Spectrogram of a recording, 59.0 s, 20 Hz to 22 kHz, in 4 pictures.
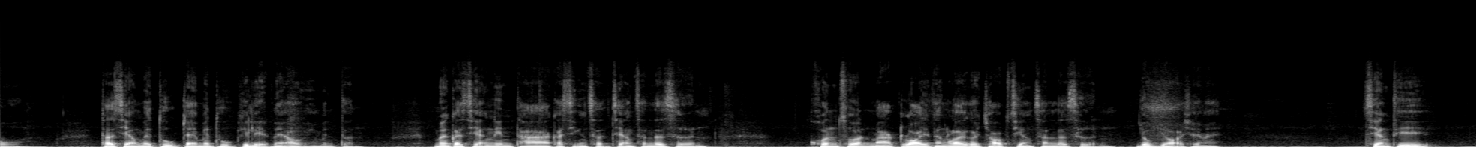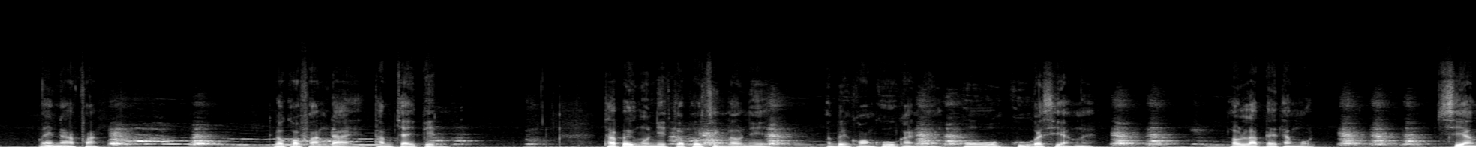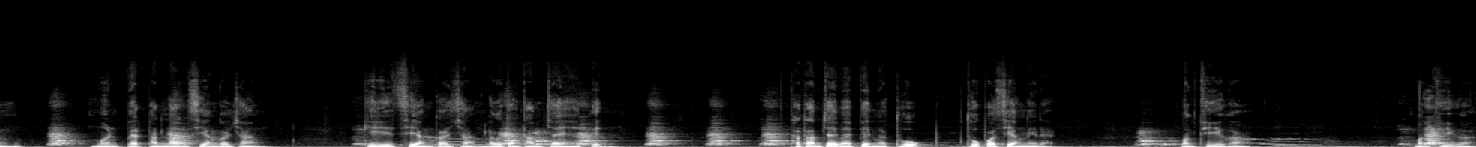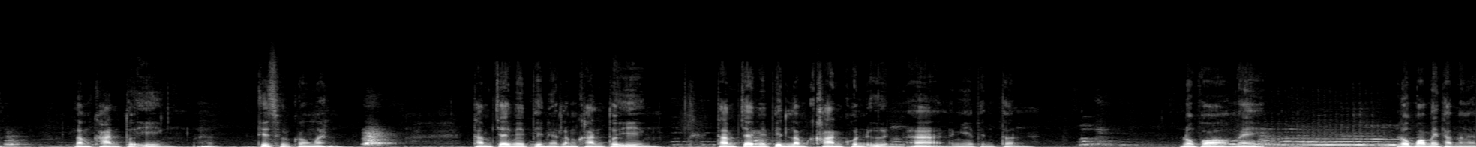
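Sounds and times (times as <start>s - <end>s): person speaking: 1.0s - 3.7s, 8.1s - 12.4s, 15.1s - 16.2s, 17.1s - 19.5s, 20.2s - 26.1s, 27.0s - 28.0s, 30.4s - 32.3s, 33.1s - 35.8s, 43.6s - 47.8s, 49.0s - 54.7s, 56.1s - 59.0s
dog howling: 15.6s - 20.3s, 21.0s - 29.3s, 31.0s - 31.8s, 33.0s - 37.6s, 40.9s - 45.6s, 51.0s - 52.2s, 55.1s - 59.0s
man's voice: 17.5s - 19.3s, 20.8s - 25.8s, 30.4s - 32.2s, 33.1s - 35.7s, 43.7s - 44.4s, 51.5s - 54.6s, 56.1s - 59.0s.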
